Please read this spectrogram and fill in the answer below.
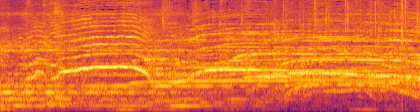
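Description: Audience cheering, with high, gliding screams and whoops at the end of a song, over the last held chord of the music as it fades.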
